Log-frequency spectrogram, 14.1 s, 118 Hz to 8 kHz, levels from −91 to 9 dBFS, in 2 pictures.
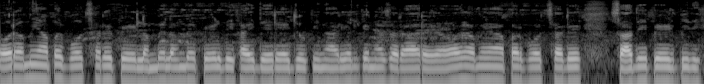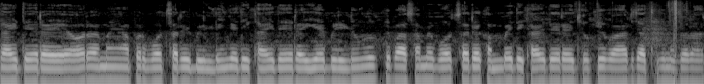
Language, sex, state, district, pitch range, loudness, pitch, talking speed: Hindi, male, Chhattisgarh, Jashpur, 135-140 Hz, -27 LUFS, 140 Hz, 275 wpm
